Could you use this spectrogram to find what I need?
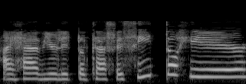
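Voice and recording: A woman performs a squeaky put-on character voice at an extremely high pitch. Her pitch swings very widely at a moderate pace.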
